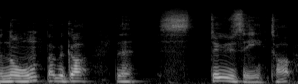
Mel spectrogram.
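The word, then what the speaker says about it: Stüssy: but we've got the stoozy top i think i was pronouncing it stuzzy i still want to call it stuzzy but apparently stoozy we got the top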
